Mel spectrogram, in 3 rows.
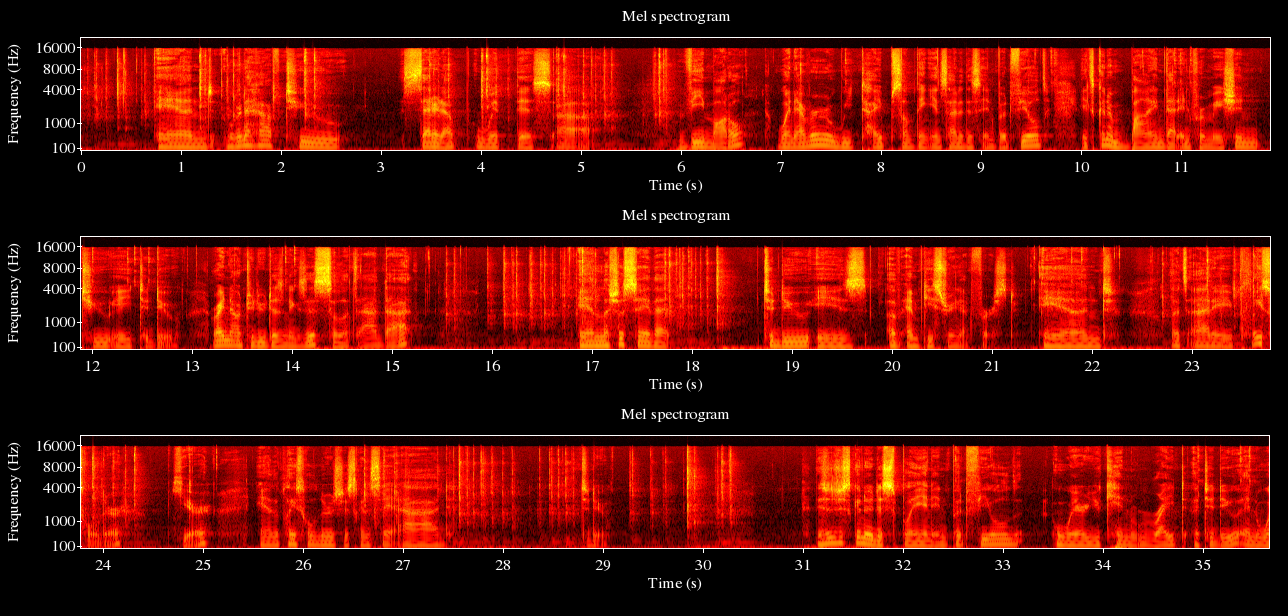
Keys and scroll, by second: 0.0-6.1 typing, 15.4-18.3 typing, 22.6-24.2 typing, 26.3-30.3 typing.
